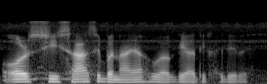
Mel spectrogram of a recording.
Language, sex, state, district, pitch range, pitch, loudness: Hindi, male, Arunachal Pradesh, Longding, 110-125 Hz, 120 Hz, -21 LUFS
